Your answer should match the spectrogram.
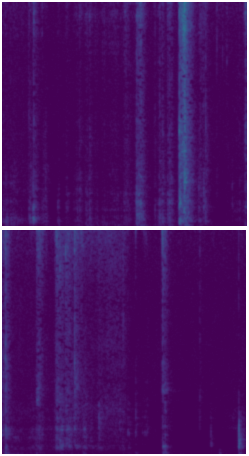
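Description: Scissors cutting the tape on a cardboard mailer box and the lid being lifted open: faint scattered snips, scrapes and rustles, with sharper clicks about two seconds in and again about five seconds in.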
